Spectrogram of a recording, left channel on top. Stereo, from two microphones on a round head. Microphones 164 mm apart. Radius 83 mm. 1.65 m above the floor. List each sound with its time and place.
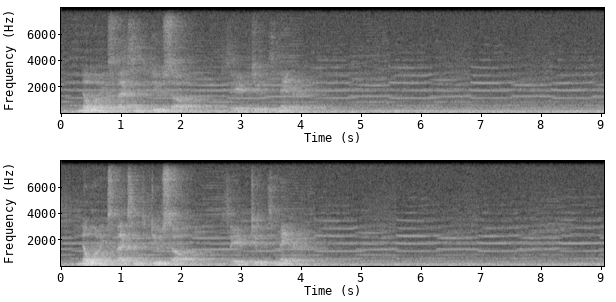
0.3 s a man speaking: 30° right (ahead or behind), 2.5 m; by 4.0 s 55° right (ahead or behind), 4.5 m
